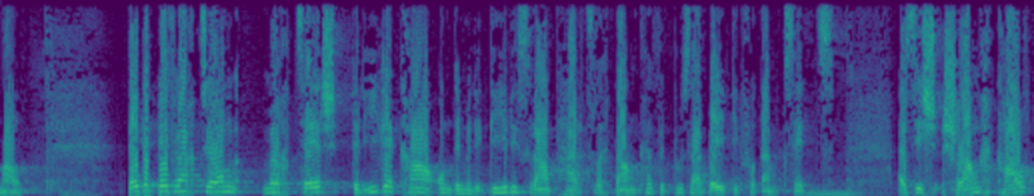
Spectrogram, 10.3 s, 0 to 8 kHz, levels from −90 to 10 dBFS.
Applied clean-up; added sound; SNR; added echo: none; none; none; none.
